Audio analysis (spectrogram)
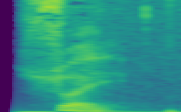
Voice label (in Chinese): sui4, Chinese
